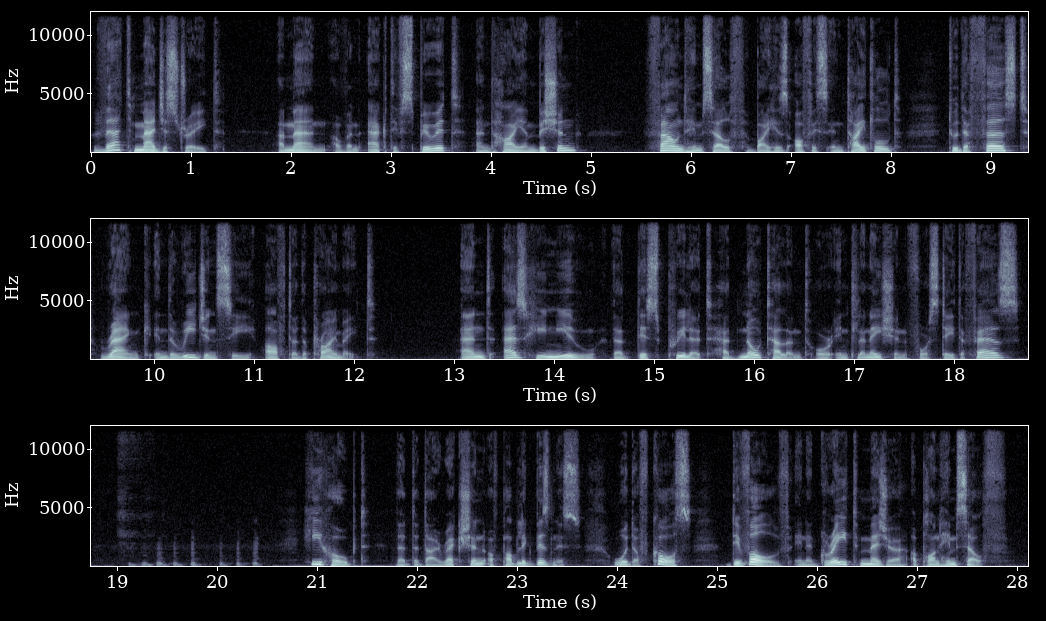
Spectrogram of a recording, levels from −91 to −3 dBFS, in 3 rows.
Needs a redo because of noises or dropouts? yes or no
yes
